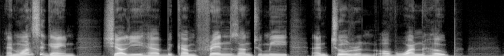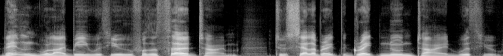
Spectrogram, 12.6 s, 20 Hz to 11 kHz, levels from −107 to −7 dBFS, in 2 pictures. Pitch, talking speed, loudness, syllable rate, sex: 120 Hz, 150 wpm, -20 LUFS, 4.0 syllables/s, male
